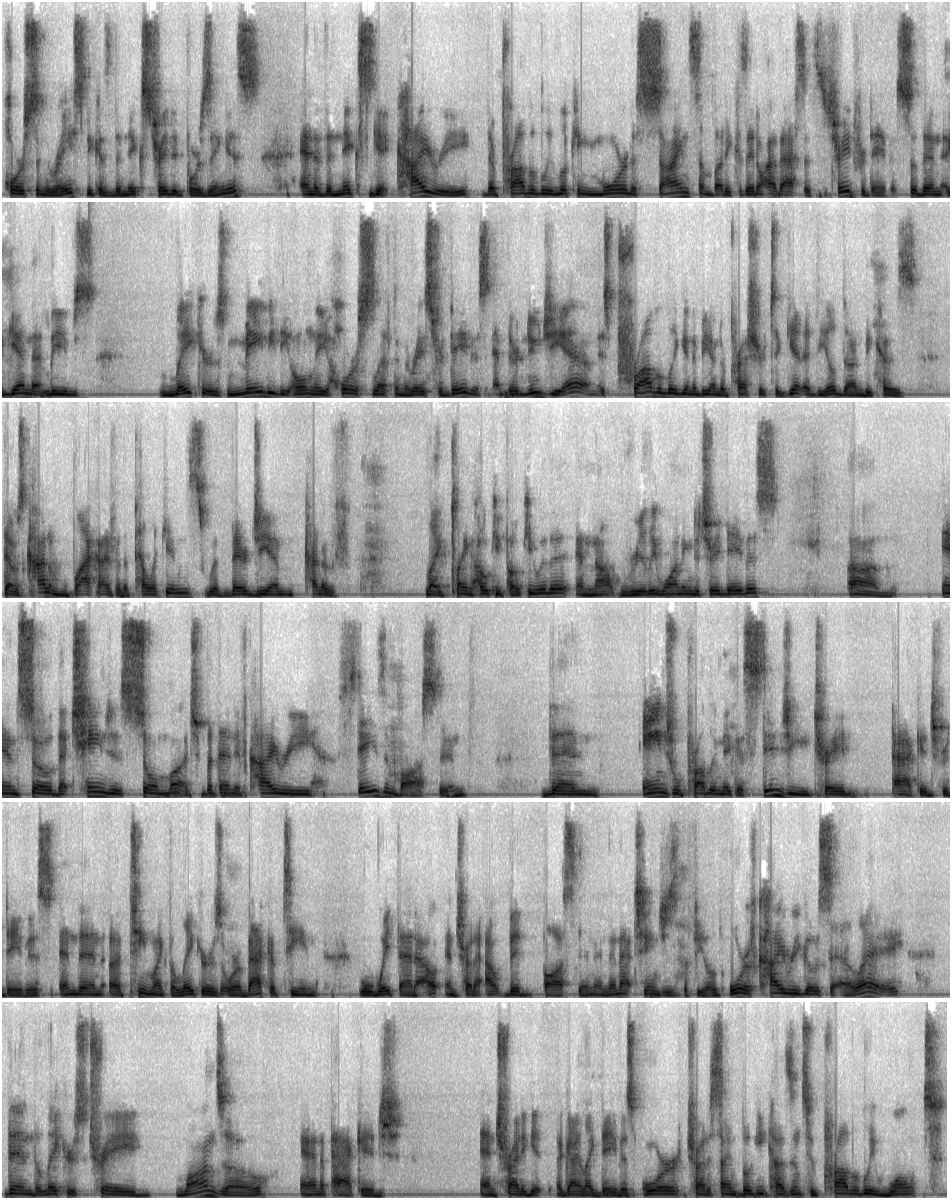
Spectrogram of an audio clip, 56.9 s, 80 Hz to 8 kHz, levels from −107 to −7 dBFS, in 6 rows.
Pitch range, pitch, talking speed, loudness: 120-160 Hz, 130 Hz, 185 wpm, -17 LUFS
